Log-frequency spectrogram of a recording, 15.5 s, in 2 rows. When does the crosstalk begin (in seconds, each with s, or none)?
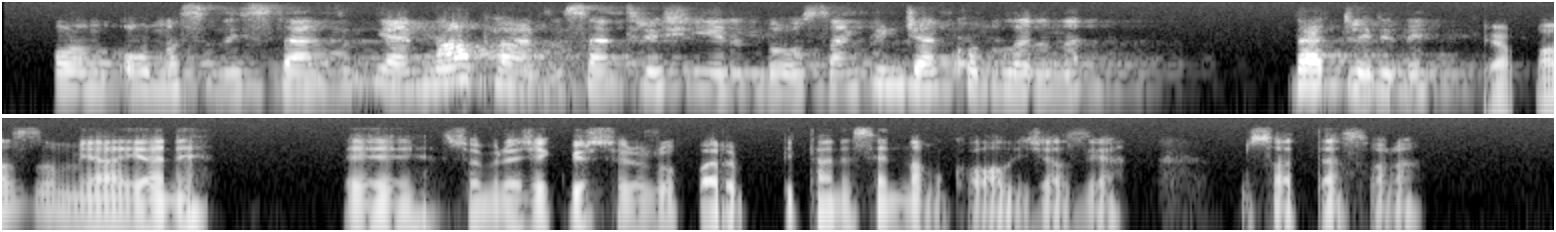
none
